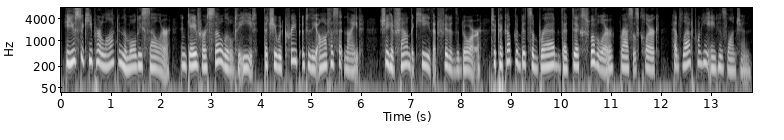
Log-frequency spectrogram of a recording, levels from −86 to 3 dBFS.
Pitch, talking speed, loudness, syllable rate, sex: 195 Hz, 235 wpm, -19 LUFS, 4.7 syllables/s, female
